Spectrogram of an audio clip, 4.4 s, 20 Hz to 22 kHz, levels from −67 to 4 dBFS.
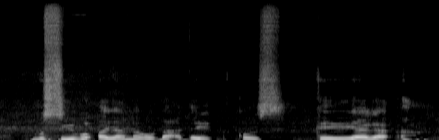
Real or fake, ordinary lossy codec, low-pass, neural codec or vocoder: fake; none; none; codec, 44.1 kHz, 7.8 kbps, DAC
